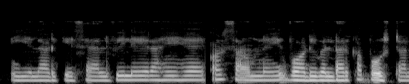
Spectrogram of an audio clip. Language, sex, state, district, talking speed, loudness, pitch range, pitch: Hindi, female, Rajasthan, Nagaur, 205 wpm, -19 LUFS, 185-200 Hz, 190 Hz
